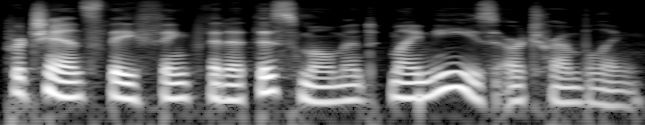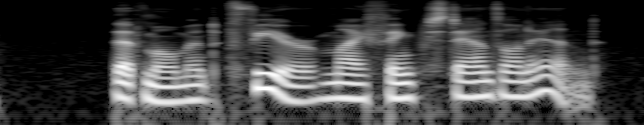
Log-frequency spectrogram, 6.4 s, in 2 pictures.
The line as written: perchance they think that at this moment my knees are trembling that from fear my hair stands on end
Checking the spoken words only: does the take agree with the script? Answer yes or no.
no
